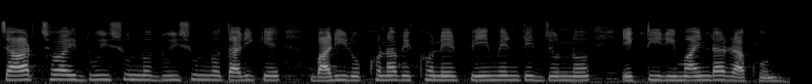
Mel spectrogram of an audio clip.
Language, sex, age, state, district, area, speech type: Bengali, female, 60+, West Bengal, Paschim Medinipur, urban, read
